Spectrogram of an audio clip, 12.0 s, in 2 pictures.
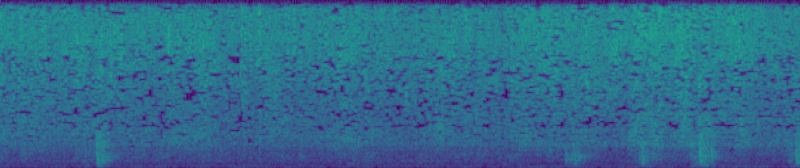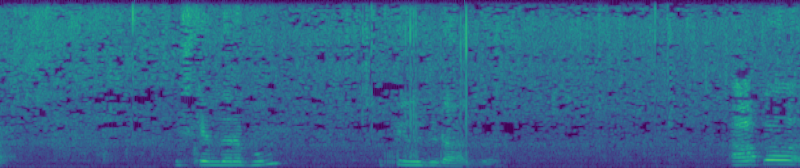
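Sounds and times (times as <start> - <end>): masala sizzling in a pan: 0.0 - 12.0
wooden spatula knocking pan: 0.6 - 1.0, 4.2 - 6.2.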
